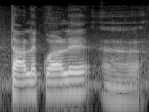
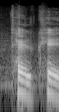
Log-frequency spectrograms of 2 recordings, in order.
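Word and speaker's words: tale quale: 시기에 관한 조건 중 달레과레 영어로는 테일퀘일 텀즈 조건에 관한 설명으로서 가장 적합한 내용이 되어 있는데 달레과레는 이제 불어가 되겠어요. 불어 영어로는 이제 테일퀘일 이렇게 발음을 하고요.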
